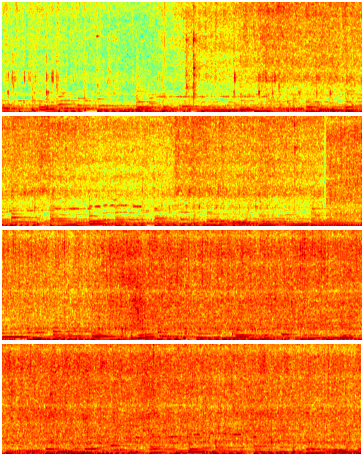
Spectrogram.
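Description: Onions and garlic, then ground meat and tomatoes, frying and sizzling in a nonstick pan while being stirred with a silicone spatula. The sizzle gets louder about halfway through.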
